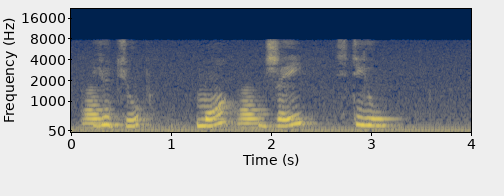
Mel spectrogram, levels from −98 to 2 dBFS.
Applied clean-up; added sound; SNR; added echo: none; Brass instrument; 5 dB; none.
